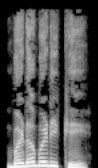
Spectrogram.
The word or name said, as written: ಬಡಬಡಿಕೆ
